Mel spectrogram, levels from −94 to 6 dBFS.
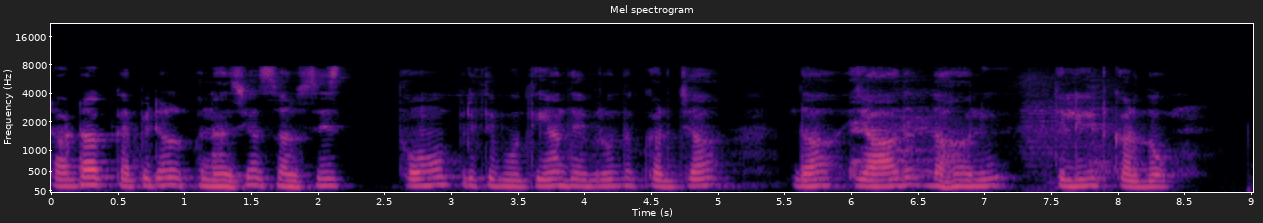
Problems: none marked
